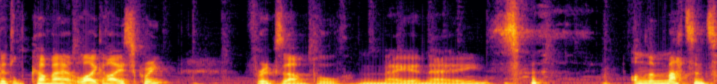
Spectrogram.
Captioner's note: laughing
